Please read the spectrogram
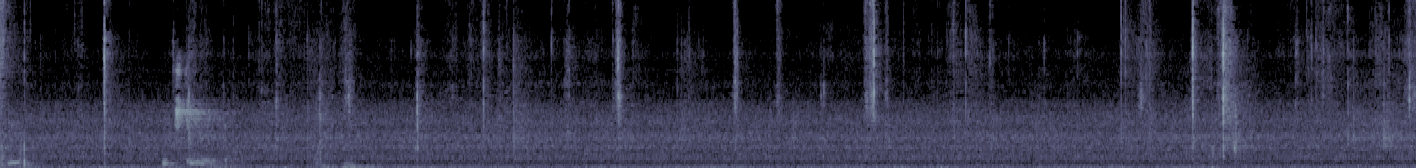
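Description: Steady low room hum with scattered light clicks and rustles of handling, as of pages or a device being handled while a passage is looked up. A brief faint murmur of voice comes in the first couple of seconds.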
